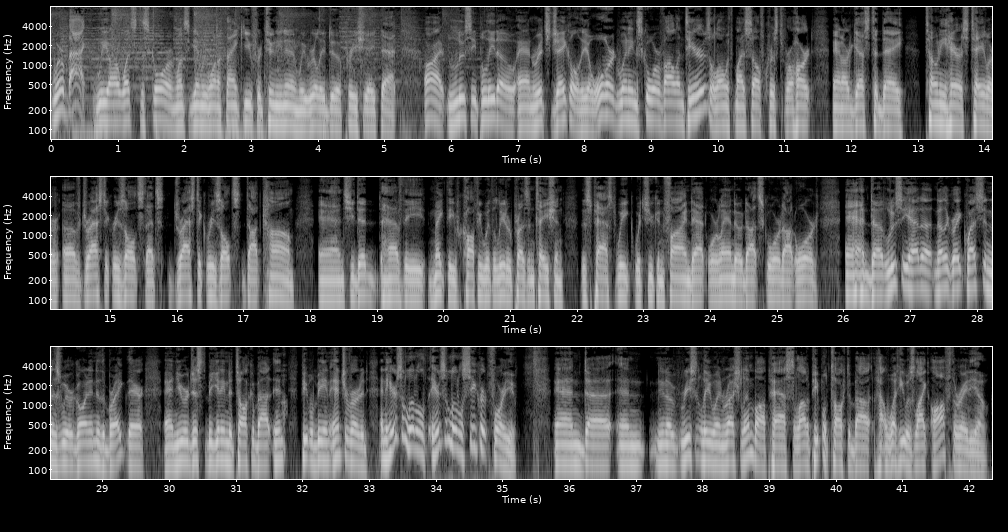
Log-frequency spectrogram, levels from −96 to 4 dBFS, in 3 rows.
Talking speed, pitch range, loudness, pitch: 190 wpm, 105-130 Hz, -24 LUFS, 115 Hz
